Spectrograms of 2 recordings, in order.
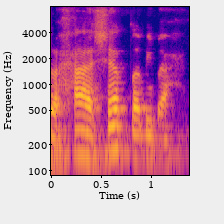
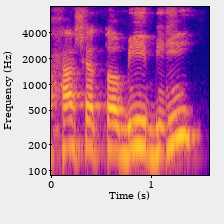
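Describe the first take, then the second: First: The last word ends with an 'ah' sound. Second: The last word ends with an 'i' sound. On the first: The first word acts as a verb. "Tabibah dibaca mansub, berarti hasya sebagai fi'il madi" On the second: The first word acts as a preposition. "berarti hasya harfu jar"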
